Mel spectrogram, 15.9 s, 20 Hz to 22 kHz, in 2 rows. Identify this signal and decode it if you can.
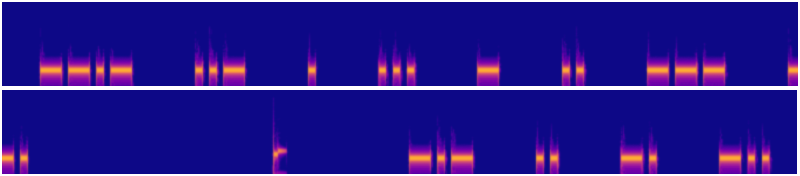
Morse code, heard as a keyed tone, about 17 wpm, spaced as for 10 wpm, 690 Hz. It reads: QUESTION KIND
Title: 3x Character Spacing - Top 500 Words - 17wpm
